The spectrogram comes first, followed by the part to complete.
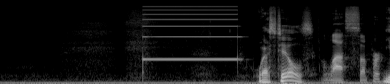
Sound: buzzer

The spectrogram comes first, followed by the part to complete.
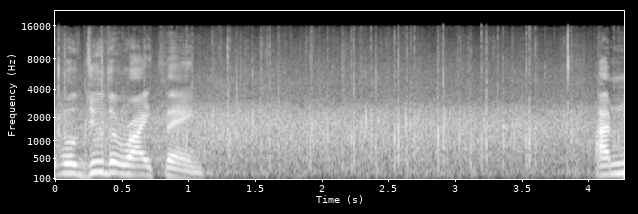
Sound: applause

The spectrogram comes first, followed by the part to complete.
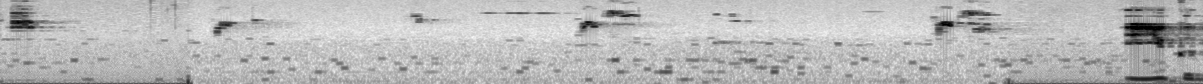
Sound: birds chirping

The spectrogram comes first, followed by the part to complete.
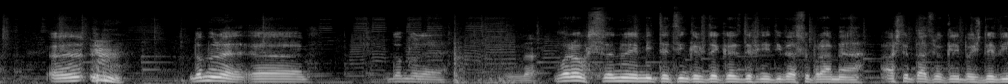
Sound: clears his throat

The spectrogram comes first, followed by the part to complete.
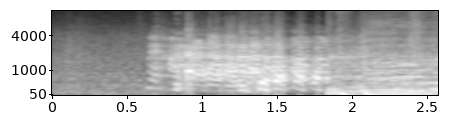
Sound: laugh

